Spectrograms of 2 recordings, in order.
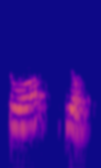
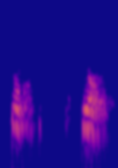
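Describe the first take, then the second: First: 所有 joined, 所 rising in second tone; tone change. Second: 所 and 有 apart, each in third tone; separate third tones. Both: Shown as a demonstration. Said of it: "change the first word into second tone".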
